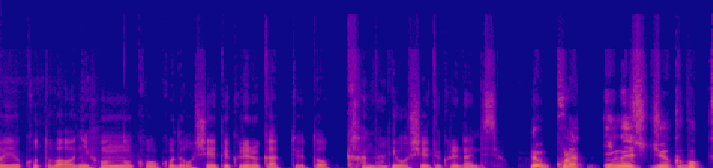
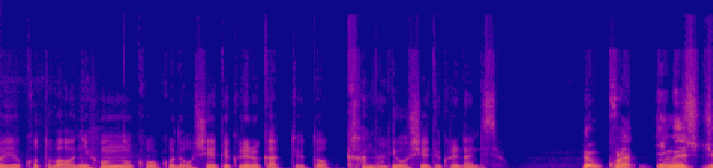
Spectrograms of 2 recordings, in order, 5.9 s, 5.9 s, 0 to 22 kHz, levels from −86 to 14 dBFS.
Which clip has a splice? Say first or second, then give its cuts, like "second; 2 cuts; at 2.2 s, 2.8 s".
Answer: first; 1 cut; at 4.3 s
